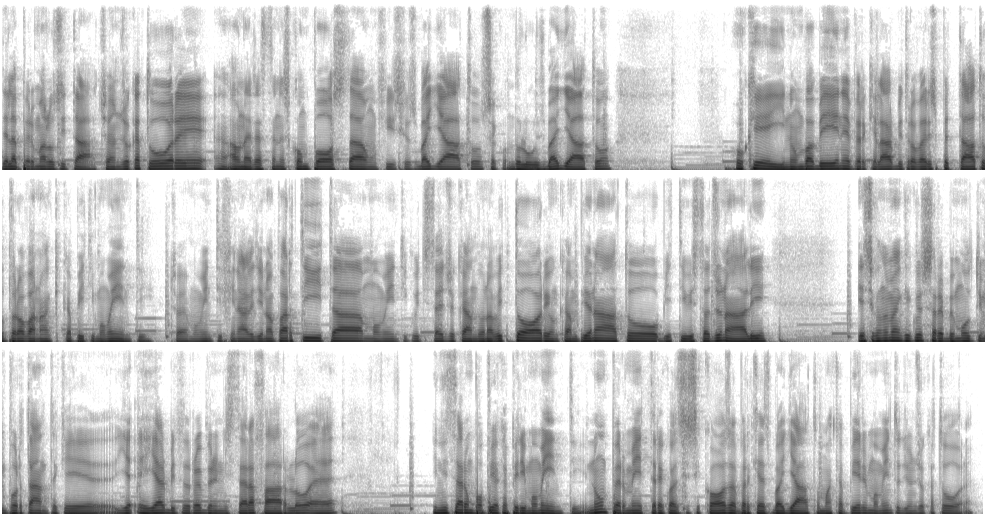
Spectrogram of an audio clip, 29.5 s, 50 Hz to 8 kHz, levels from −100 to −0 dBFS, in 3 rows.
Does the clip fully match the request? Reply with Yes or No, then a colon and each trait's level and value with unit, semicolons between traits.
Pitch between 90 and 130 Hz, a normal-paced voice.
No: low, 115 Hz; fast, 175 wpm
